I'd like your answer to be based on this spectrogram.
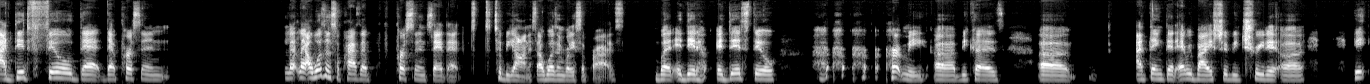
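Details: Adult woman who has stuttered since she began to speak, around age four or five: stuttering.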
